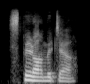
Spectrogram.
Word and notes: spirometer: Indian

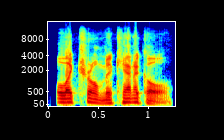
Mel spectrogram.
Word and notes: electromechanical: American English

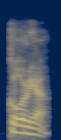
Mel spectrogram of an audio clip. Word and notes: chorea: Indian

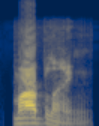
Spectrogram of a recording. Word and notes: marbling: American English

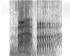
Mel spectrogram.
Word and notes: baba: British English

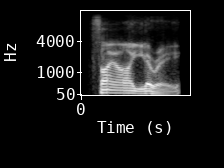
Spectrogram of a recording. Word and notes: thiourea: British English

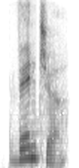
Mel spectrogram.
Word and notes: venture: Indian

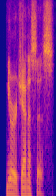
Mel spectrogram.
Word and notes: neurogenesis: American English

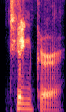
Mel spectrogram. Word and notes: tinker: American English

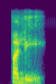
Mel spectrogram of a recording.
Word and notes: Pali: Indian

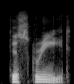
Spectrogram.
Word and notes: discreet: American English

